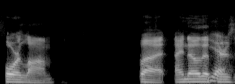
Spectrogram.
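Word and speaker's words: 4-LOM: Freddie and I, personally, as well as several other friends of ours, have pronounced his name as Forlom.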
